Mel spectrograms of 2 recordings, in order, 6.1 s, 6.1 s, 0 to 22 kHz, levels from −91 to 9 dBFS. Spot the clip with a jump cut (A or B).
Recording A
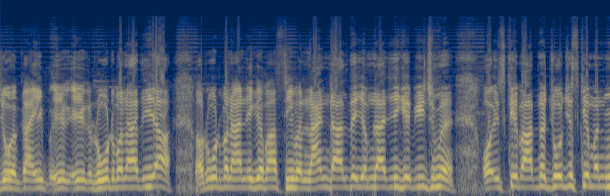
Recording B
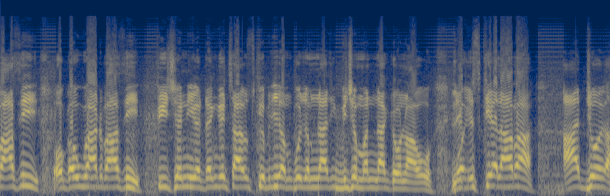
B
